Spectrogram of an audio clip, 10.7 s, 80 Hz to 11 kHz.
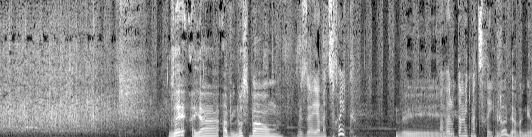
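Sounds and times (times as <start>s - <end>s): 
audience applause: 0.0s - 4.0s
speech: 3.4s - 7.2s, 7.9s - 10.6s.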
